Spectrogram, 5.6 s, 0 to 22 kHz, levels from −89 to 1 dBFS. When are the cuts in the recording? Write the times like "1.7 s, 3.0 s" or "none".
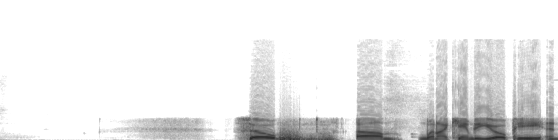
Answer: none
